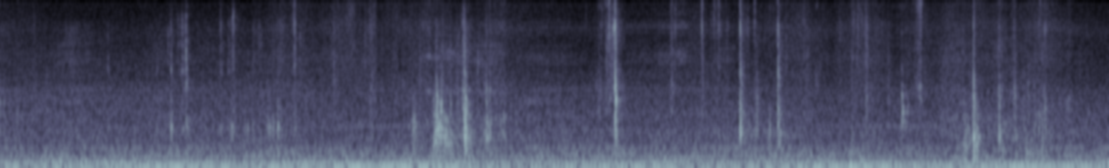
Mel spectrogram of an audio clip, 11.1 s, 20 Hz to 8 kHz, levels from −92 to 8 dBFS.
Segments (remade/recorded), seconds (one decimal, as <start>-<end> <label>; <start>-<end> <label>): 0.0-0.8 remade; 0.8-11.1 recorded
